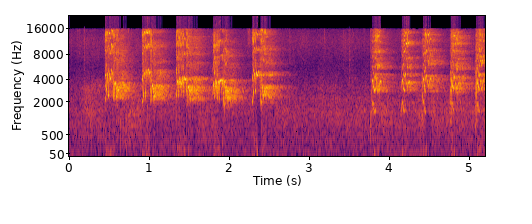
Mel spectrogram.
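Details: Javan myna from a singing and talking training recording: a run of rasping, screechy notes about twice a second, a short pause, then a quicker series of the same harsh notes over a low hiss.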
